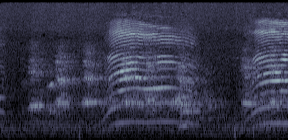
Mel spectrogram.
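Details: A feral female cat living at an animal shelter meows and hisses loudly: short softer calls, then long, rising-then-falling wails rich in harmonics, and a second strained meow after a pause, with faint clicks between.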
